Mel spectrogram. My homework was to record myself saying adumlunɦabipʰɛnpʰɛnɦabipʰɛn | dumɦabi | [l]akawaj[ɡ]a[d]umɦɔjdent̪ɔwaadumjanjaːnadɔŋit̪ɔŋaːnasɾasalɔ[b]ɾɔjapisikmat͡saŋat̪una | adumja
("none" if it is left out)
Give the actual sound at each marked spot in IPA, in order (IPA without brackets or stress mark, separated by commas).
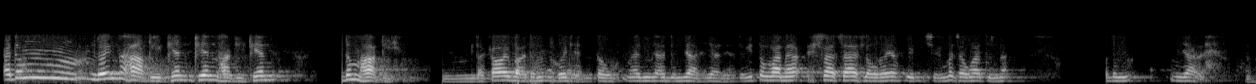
l, b, d, w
